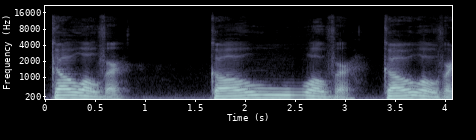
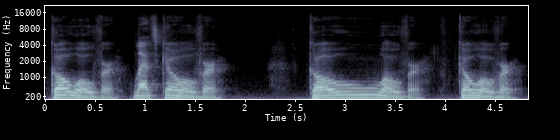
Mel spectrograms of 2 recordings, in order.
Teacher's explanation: Напомню, что когда у вас на стыке два гласных звука, в частности, рассматриваем случай, когда у вас звук О или У, то есть это заднего, звуки, которые в задней части ротовой полости происходят. Если у вас фраза, например, go over, мы ее соединяем вместе через небольшой звук W. То есть не чистый звук W, go over, быть такого не будет, потому что это будет неестественно и трудно произносить.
